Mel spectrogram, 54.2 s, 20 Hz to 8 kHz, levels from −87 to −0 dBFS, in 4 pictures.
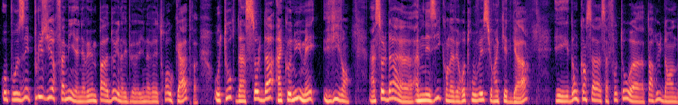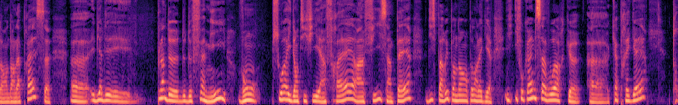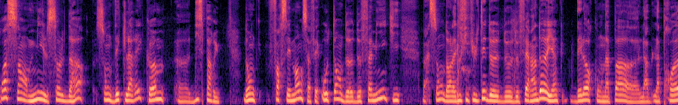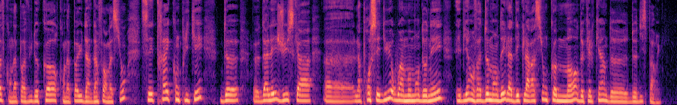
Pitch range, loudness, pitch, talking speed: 135-180 Hz, -16 LUFS, 155 Hz, 180 wpm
